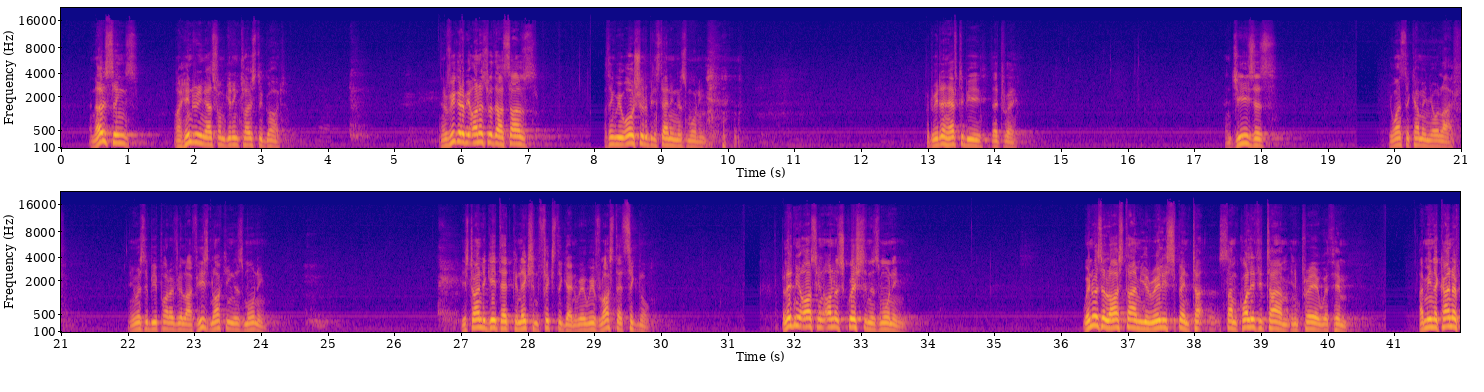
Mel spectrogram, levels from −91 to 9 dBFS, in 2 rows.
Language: English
